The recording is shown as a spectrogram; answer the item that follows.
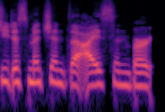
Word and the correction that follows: Eisenmenger: Eisen, how did we say it again? I looked it up. Eisenmenger. Eisenmenger yeah. syndrome.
